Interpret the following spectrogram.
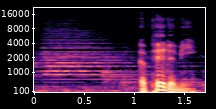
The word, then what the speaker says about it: epitome: The tricky part of the word is the vowel in the second syllable, which is pronounced like a short I sound.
